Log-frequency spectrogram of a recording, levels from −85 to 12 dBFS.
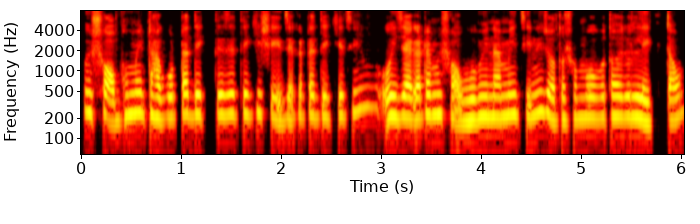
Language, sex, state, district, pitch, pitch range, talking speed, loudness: Bengali, female, West Bengal, North 24 Parganas, 215 Hz, 205-225 Hz, 230 wpm, -18 LUFS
